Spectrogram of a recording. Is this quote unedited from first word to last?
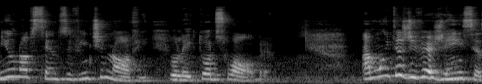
no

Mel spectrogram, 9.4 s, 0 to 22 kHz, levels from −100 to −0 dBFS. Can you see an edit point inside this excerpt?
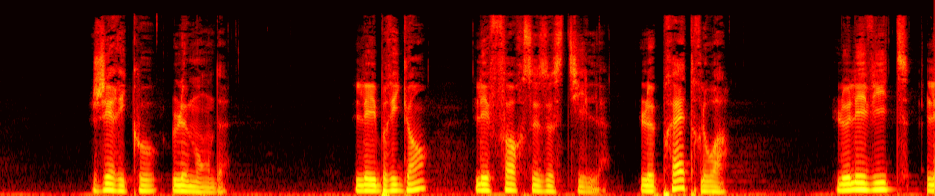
yes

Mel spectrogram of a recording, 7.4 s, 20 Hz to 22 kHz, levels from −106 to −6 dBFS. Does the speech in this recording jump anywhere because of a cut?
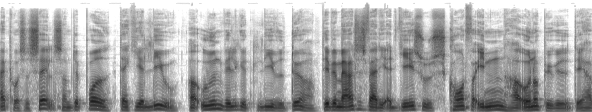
yes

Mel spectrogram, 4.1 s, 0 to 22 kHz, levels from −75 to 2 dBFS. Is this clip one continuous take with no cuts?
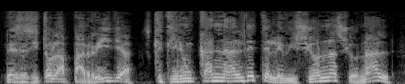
no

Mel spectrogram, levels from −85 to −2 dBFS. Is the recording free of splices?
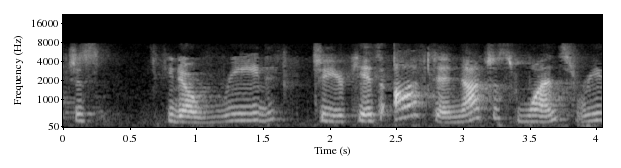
yes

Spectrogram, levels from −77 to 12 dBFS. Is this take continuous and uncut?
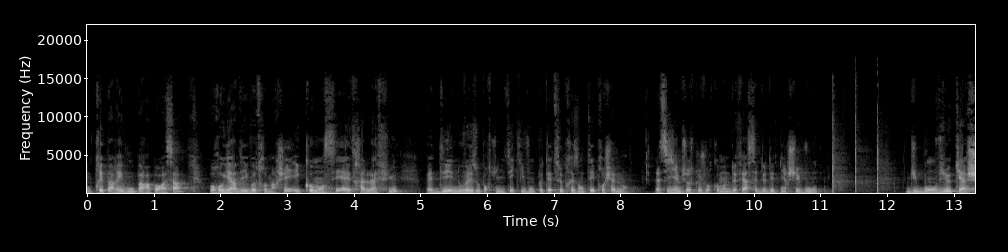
yes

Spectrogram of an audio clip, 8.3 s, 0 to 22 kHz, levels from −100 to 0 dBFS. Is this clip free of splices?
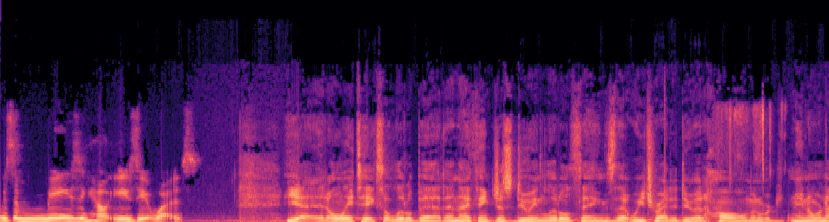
yes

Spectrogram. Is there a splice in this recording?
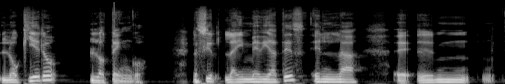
no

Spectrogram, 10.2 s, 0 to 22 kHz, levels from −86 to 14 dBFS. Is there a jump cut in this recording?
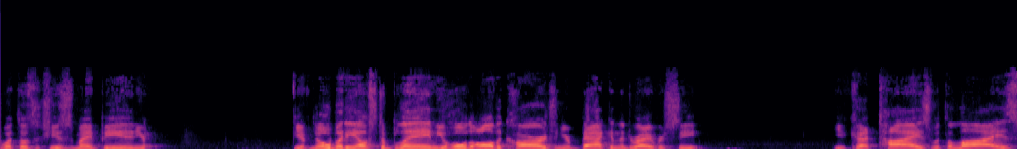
yes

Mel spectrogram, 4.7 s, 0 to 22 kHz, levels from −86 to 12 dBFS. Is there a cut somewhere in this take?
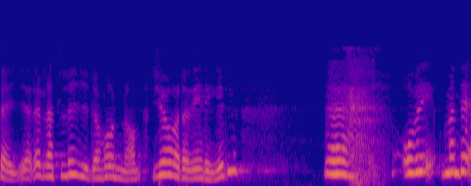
yes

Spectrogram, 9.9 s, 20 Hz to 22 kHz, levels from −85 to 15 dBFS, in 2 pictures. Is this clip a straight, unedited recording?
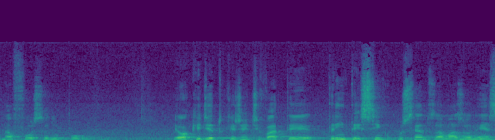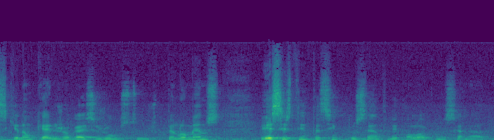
yes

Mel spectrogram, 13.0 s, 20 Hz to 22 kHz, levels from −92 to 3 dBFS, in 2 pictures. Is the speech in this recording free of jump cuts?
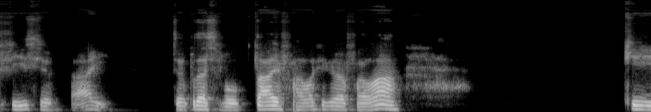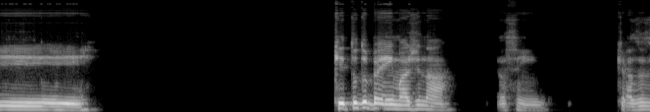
yes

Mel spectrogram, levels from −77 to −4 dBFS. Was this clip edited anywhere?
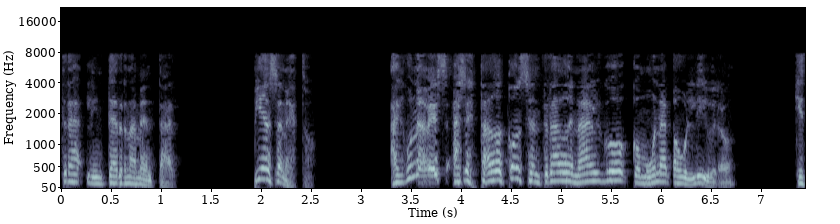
yes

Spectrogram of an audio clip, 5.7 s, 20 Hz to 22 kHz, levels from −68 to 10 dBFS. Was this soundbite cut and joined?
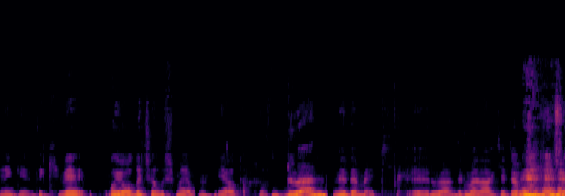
yes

